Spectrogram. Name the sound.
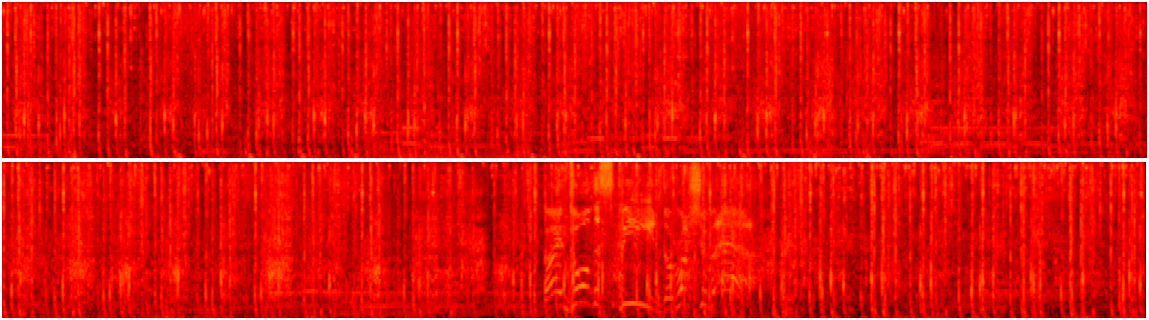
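horse galloping in a video game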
